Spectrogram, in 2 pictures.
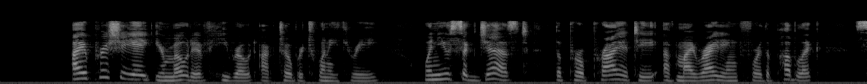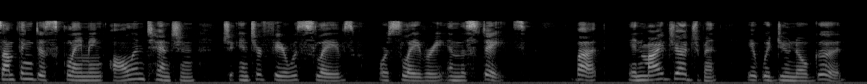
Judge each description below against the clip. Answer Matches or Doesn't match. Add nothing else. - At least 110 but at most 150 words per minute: Matches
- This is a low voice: Doesn't match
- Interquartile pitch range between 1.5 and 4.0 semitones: Matches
